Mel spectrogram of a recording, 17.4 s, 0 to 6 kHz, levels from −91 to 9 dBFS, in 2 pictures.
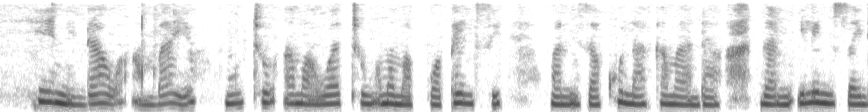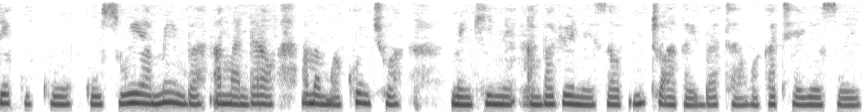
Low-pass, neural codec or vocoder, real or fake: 5.4 kHz; none; real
